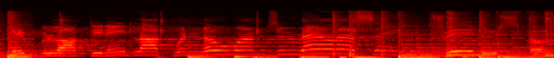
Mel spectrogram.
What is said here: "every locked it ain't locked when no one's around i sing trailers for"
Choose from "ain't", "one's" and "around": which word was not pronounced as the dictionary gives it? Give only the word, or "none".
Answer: none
